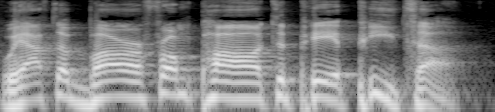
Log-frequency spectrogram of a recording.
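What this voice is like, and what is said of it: Put-on Jamaican accent. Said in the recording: “I'm going to say in a Jamaican accent”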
